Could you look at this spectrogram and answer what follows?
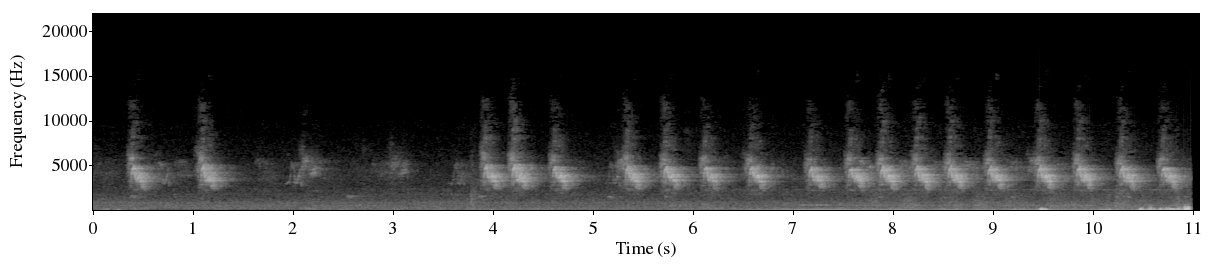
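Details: In Hull, UK, a male house sparrow calls from the roof near his nest: a few spaced chirps, a pause, then a long even series of loud chirps about two per second, low hum and a closing clatter.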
